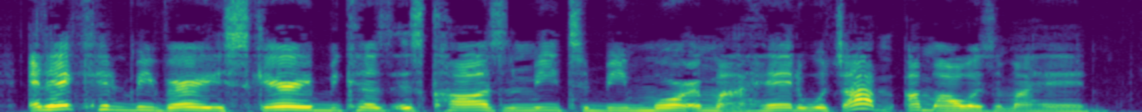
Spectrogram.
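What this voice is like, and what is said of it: Stuffy, congested voice. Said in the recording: “I sound so stuffy right now”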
